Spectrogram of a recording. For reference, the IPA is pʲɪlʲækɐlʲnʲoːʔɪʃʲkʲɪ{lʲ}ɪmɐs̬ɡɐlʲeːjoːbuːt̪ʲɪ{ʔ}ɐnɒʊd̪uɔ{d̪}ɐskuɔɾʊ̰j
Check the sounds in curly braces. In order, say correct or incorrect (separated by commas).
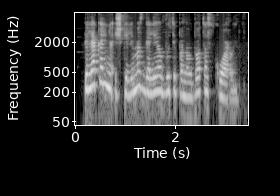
correct, incorrect, incorrect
